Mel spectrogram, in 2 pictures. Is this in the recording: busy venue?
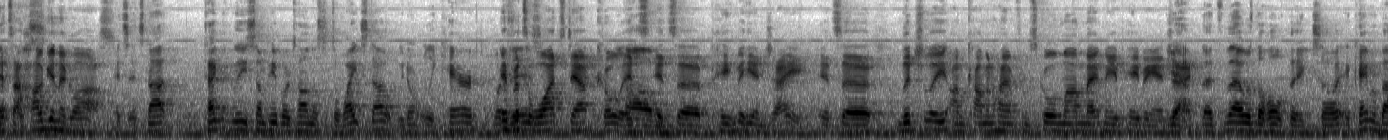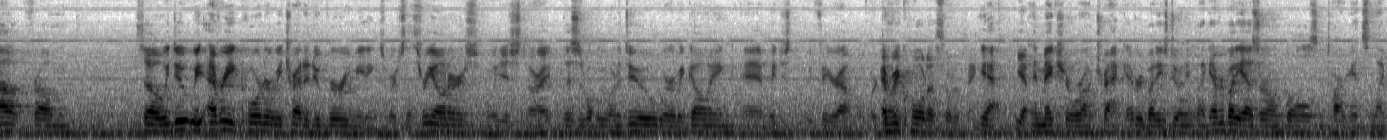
yes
